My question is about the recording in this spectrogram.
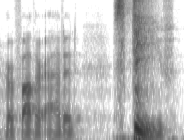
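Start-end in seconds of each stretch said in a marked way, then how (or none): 1.4-2.2 loud scolding call of a name; loud reproachful name call; chastising. A narrator's reading. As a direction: scold your husband sharply. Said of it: "Caroline chastised".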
